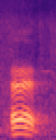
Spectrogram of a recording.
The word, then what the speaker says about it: herb: If you're outside of Britain, if you're American, American pronunciation is herb.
